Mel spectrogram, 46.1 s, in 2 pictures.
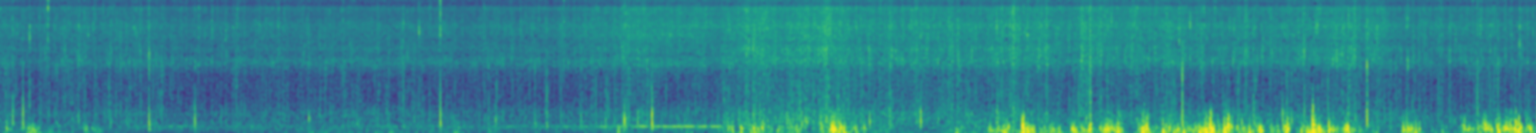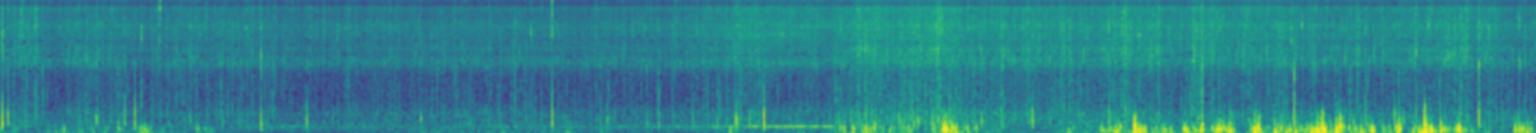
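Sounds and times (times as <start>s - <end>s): steady rain falling: 0.0s - 46.0s
low rumbling surges: 4.4s - 23.1s, 29.7s - 46.0s.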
